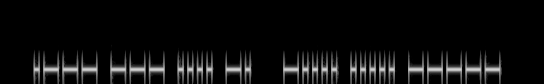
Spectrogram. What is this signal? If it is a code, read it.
Morse code, heard as a keyed tone, about 25 wpm, 700 Hz. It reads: JOHN 650
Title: CWT Exchange 25wpm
